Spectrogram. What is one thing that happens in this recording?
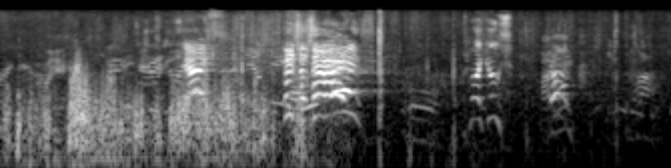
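Men shout and call to each other outdoors across an open field.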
